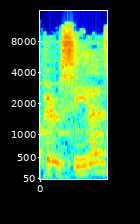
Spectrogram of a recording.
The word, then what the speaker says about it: parousia: Um, it's an English uh, translation of the Greek word parousia. Perhaps you've or, or, or parousia, some people pronounce it.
